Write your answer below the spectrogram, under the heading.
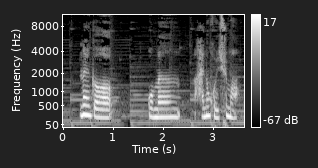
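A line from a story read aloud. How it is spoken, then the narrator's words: Soft voice. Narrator (Chinese): 他就轻声的对我说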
